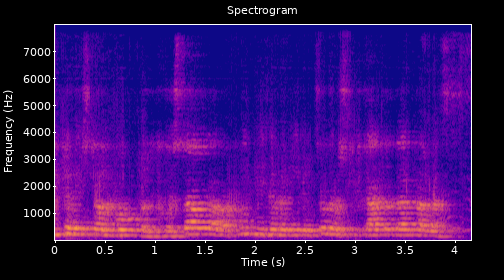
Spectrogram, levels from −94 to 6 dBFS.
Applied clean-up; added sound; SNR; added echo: neural separator model SepFormer DNS4.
